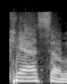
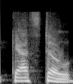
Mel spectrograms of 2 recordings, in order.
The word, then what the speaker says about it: castle: apostle, bristle, slash, bustle, বাসল, আমরা কি বলি বাস্টল না, তারপরেরটা castle, ক্যাসল, আমরা কি বলি ক্যাস্টল না, এটা হবে ক্যাসল।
